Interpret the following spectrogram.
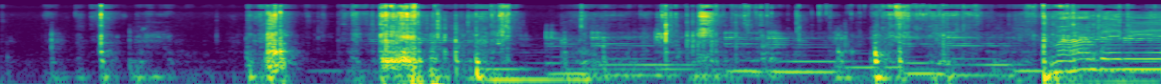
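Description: Hands handling a small cardboard box, with short taps, scrapes and packaging rustle as its flaps are opened. About two and a half seconds in, background music with a steady bass line starts and carries on over the handling.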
